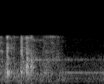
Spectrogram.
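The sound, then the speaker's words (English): Bookstore cash register ringing up a sale: a few quick, rattling mechanical bursts in close succession, then a faint, steady hum as the clatter stops. No talking is heard. “The cash registers at the Hungry Mind bookstore in St. Paul are busy ringing up sales”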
